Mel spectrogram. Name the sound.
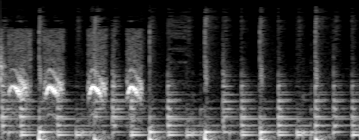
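crows cawing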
